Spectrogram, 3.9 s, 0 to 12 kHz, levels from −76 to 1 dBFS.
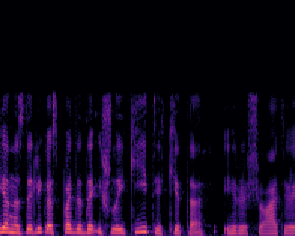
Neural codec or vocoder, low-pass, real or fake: none; 7.2 kHz; real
